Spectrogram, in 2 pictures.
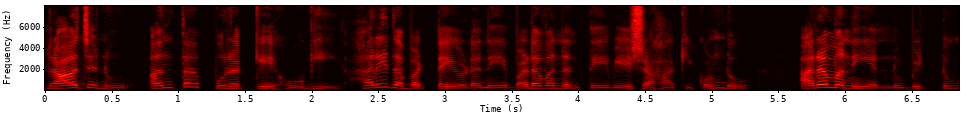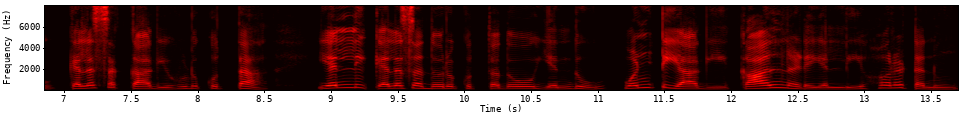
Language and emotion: Kannada, neutral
